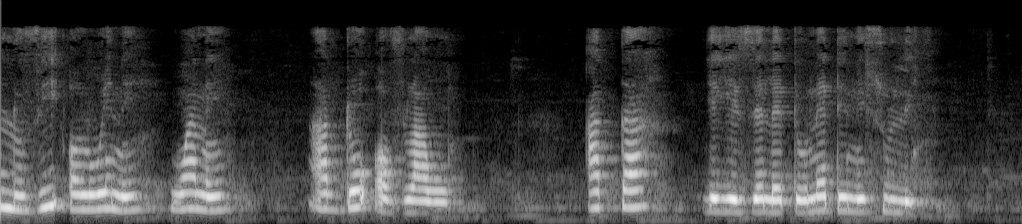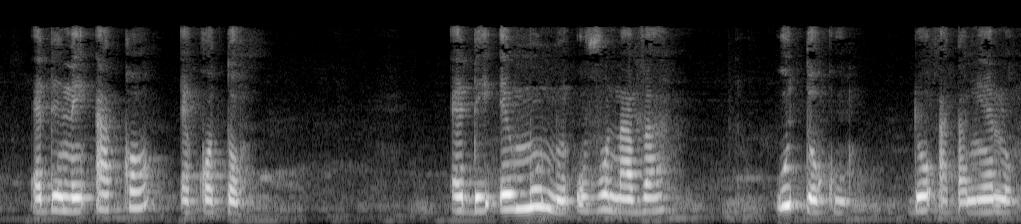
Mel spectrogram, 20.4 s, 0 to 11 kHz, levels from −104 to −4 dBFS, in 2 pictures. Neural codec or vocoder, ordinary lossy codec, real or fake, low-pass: none; MP3, 48 kbps; real; 7.2 kHz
